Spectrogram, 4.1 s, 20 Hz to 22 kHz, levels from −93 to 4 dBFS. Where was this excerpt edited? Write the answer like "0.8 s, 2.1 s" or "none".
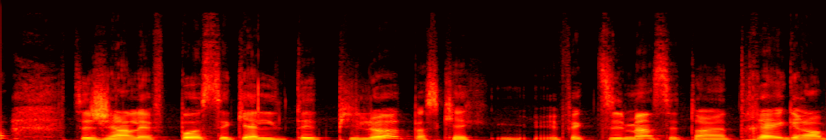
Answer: none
